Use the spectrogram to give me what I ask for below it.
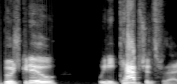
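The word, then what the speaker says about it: Booshkedo: Oh, so it's it's bushkidu, not Yeah, bushkidu.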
